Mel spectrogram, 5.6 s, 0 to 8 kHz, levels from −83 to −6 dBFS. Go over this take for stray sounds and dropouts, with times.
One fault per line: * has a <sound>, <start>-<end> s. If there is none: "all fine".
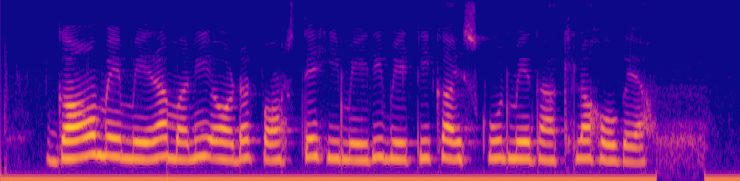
all fine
